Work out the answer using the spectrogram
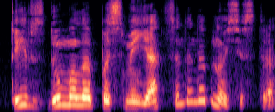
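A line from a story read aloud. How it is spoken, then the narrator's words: Plain. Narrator (Russian): сказал он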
